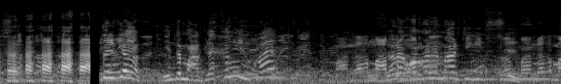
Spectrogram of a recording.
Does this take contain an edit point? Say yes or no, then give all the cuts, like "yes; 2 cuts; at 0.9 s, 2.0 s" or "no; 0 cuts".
yes; 1 cut; at 1.0 s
